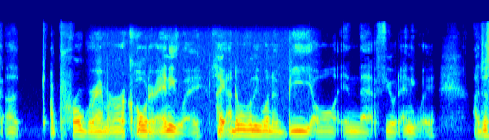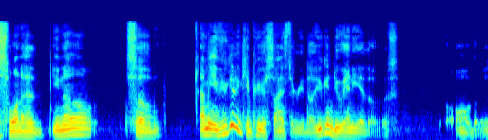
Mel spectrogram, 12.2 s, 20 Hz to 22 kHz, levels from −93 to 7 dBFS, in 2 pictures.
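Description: Speech with digital radio blending to analogue from 1.05 to 4.03 s: the receiver cross-fades over 186 ms to FM, so a spectrogram shows content ending near 15 kHz plus a faint hiss floor roughly 30 dB down, and the waveform steps about 4 dB in level.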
